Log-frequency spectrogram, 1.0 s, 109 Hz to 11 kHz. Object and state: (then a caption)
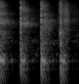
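Ripe watermelon. A watermelon is tapped four times, each tap giving a quick, resonant knock with a steady low tone near 400 Hz and a bright attack that fades within a fraction of a second. The hollow, drum-like ring rather than a dull thud marks it as ripe, since a dull thud would mean collapsed, mushy flesh.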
